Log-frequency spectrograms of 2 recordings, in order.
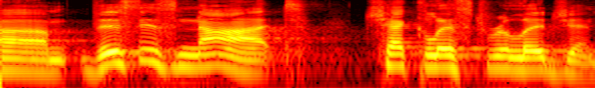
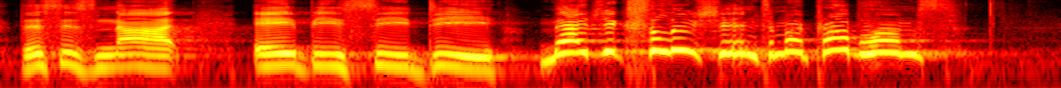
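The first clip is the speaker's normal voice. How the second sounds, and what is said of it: Voice suddenly goes high, falsetto. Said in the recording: “Not sure why I just went high ... sing in my falsetto”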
